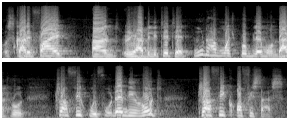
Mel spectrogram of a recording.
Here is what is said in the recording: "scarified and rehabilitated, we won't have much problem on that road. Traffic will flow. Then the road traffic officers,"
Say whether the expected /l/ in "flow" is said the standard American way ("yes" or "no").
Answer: no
